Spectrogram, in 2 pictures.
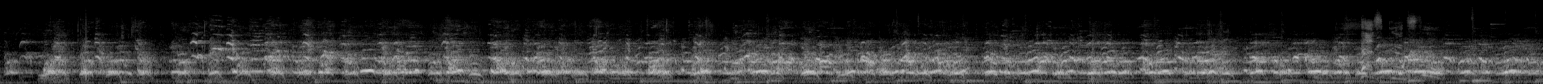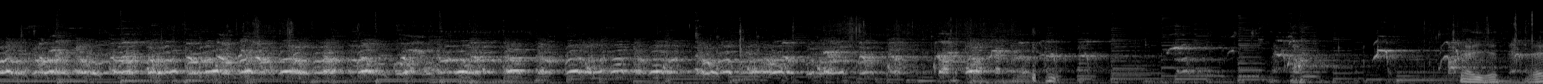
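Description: A pack of rabbit-hunting hounds baying together on a chase, a dense, continuous chorus of many dogs that thins out and fades near the end.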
